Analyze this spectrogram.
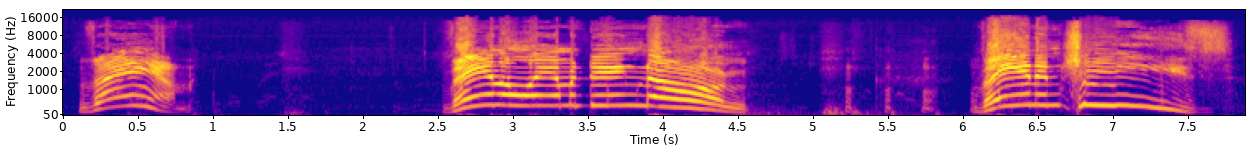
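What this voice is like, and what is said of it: Imitates another person's voice. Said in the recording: “do your best mailman impersonation”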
